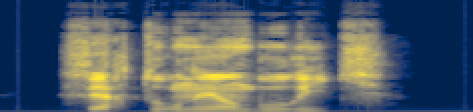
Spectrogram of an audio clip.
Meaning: to drive nuts, to drive crazy, to drive mad
- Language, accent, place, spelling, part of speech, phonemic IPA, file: French, France, Lyon, faire tourner en bourrique, verb, /fɛʁ tuʁ.ne ɑ̃ bu.ʁik/, LL-Q150 (fra)-faire tourner en bourrique.wav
